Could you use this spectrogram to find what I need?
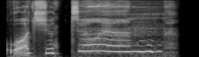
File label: female c# 135, short hooks, Dance Voice; Mutekki Media; Dance Ultra Voice VOL-1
